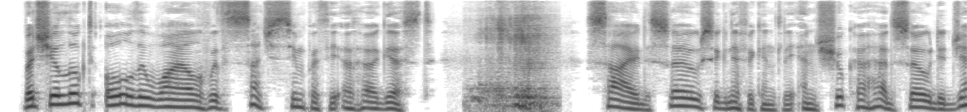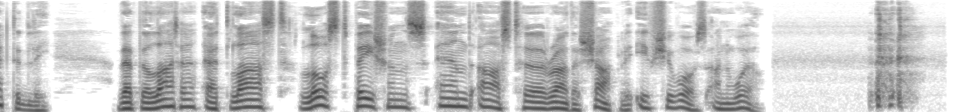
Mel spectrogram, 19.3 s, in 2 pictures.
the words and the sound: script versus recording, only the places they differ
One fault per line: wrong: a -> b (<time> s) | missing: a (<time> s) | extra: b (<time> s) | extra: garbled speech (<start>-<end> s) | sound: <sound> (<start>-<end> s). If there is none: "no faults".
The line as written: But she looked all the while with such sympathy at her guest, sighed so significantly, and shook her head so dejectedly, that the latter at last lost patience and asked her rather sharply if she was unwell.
sound: squeak (4.6-5.6 s)
sound: cough (18.4-18.9 s)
